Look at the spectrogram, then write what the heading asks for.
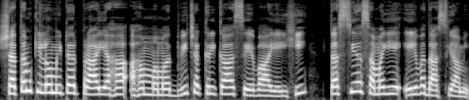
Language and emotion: Sanskrit, neutral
